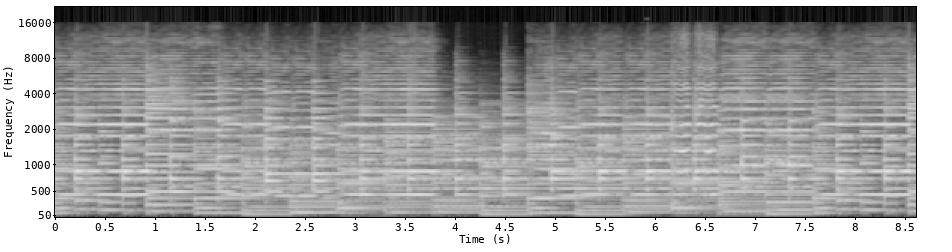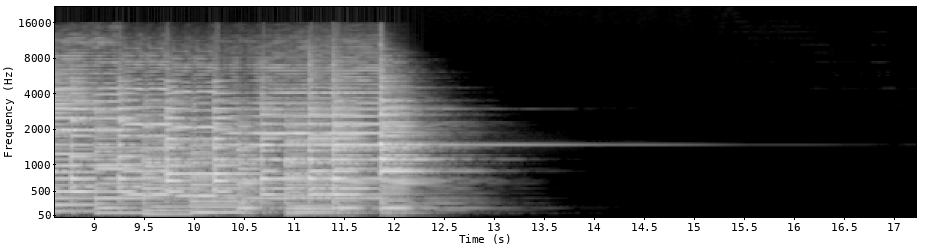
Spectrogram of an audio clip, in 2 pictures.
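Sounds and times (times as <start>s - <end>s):
violin melody: 0.0s - 12.8s.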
